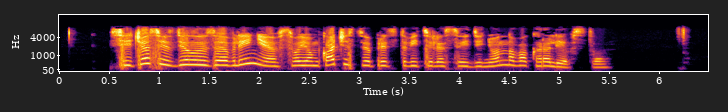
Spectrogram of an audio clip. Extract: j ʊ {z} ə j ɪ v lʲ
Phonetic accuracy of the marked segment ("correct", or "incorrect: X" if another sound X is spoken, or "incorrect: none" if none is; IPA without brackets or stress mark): correct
